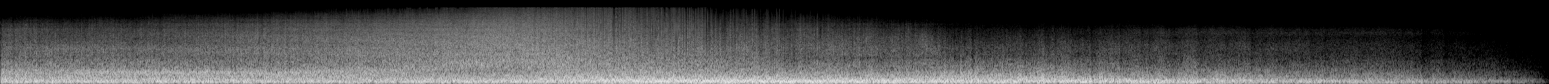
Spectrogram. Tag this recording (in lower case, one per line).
aircraft
airplane
vehicle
